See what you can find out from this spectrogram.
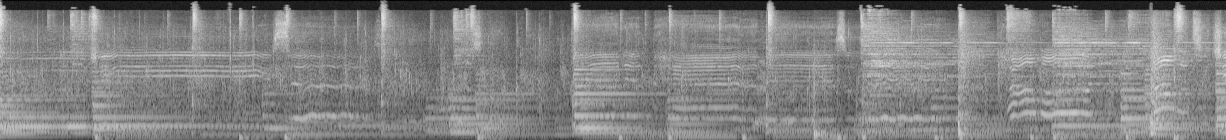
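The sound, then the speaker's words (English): Steady applause at a church service, a dense crackling wash of many hands clapping for people coming to the front to give their lives to Jesus, runs continuously under sustained musical tones and brief bursts of voices. “Oh, put your hands together for them. Oh, don't stop clapping for them.”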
